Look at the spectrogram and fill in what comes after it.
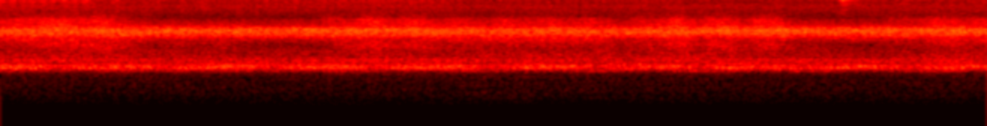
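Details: Crickets in a forest at night, heard as a dense, unbroken chorus of high, shrill trilling. Several steady layers hold at an even level throughout, with no pauses and no other clear sounds.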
